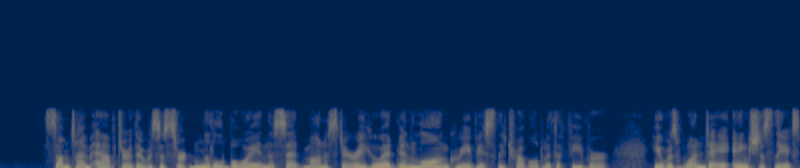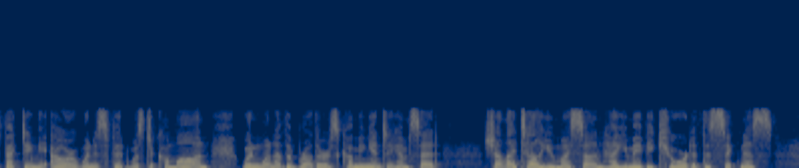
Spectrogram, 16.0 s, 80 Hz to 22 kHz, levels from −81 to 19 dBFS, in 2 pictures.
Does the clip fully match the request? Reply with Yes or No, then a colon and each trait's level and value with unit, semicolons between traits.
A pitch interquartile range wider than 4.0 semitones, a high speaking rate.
Yes: average, 4.7 semitones; fast, 230 wpm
